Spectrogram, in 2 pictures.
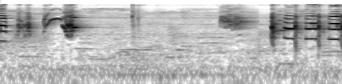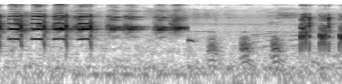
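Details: Javan myna singing to stir up rival mynas: scattered harsh notes and a slurred whistle, then a long rapid series of metallic buzzy pulses, closing with quick chattering bursts.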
